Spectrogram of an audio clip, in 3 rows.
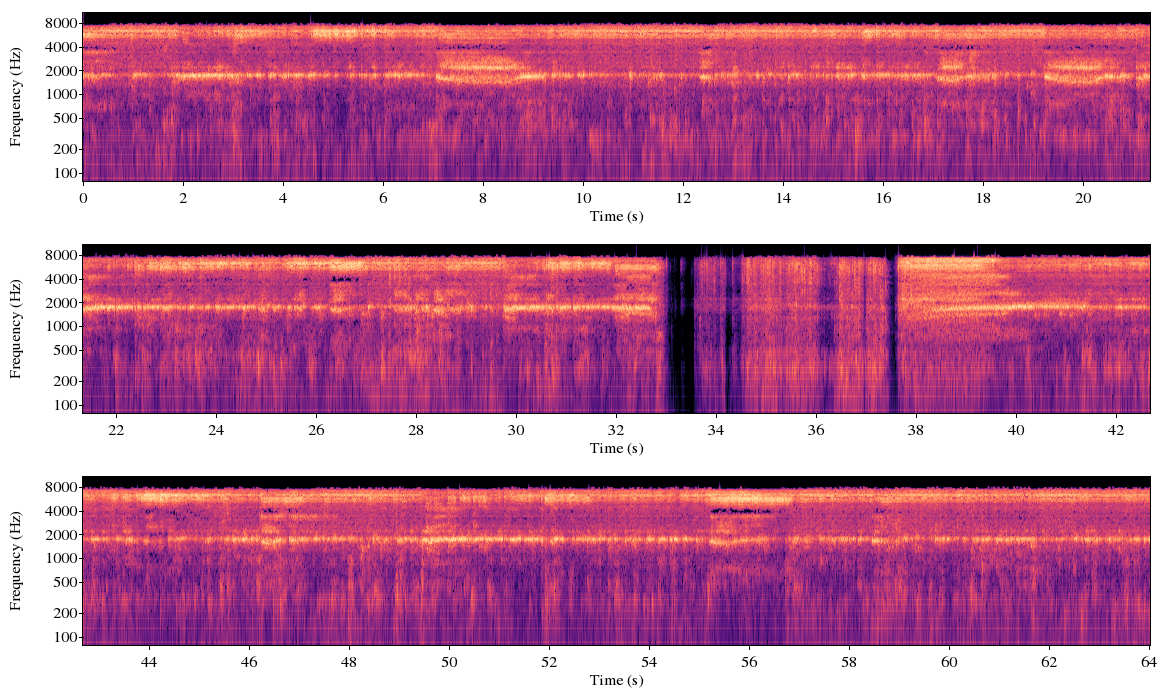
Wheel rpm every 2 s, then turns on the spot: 230, 230, 230, 230, 220, 230, 230, 230, 230, 230, 220, 230, 230, 230, 230, 230, 150, 10, 20, 170, 230, 240, 230, 230, 230, 230, 230, 230, 230, 230, 230, 230.
none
